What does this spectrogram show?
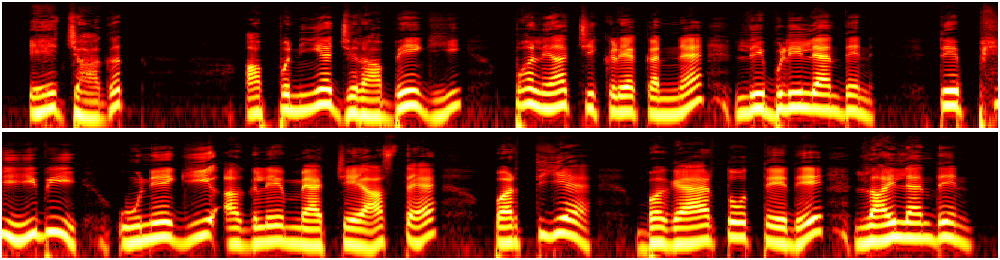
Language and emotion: Dogri, disgusted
